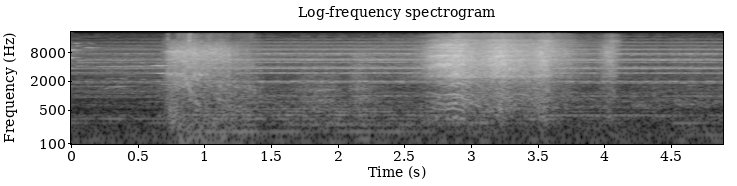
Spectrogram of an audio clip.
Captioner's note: gasps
